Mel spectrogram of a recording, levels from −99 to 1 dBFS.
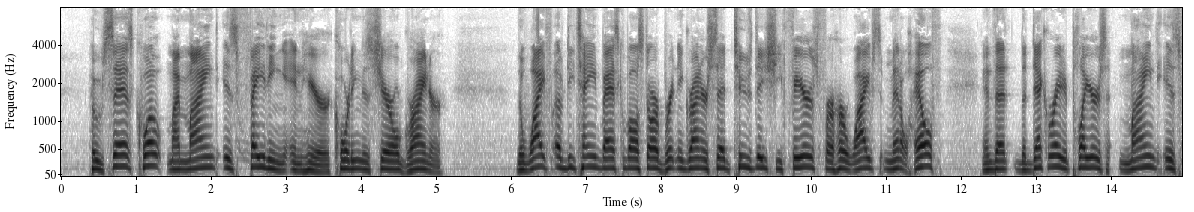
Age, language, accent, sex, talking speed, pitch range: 40-59, English, American, male, 150 wpm, 135-180 Hz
